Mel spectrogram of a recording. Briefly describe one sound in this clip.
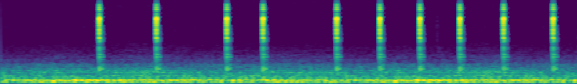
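Short soft clicks tick one after another at an uneven pace.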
